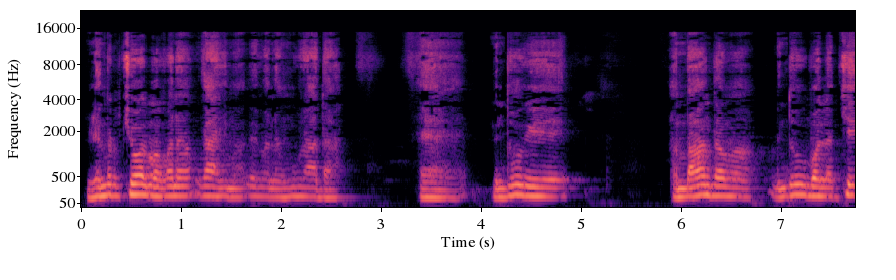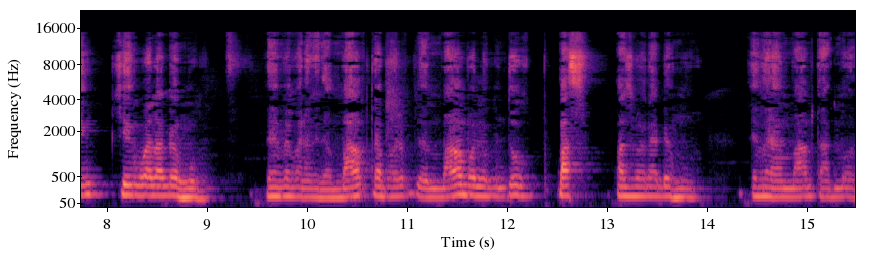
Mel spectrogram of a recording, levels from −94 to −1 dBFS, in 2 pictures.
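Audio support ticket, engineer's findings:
Speech, full length. Gritty, lispy s sounds. Treble extended but not true, metallic. Likely HE-AAC compression at a low bitrate, fitting roughly 24 kbps. Upper band rebuilt by spectral band replication. Copied harmonics misalign above the crossover. Damage plainly audible.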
